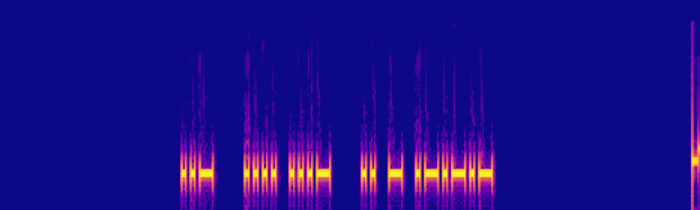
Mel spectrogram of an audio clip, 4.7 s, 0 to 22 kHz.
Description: Morse code, heard as a keyed tone, about 40 wpm, 700 Hz. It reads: U HV IT.
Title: Sentences from Top 100 Words and Abbreviations 40wpm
